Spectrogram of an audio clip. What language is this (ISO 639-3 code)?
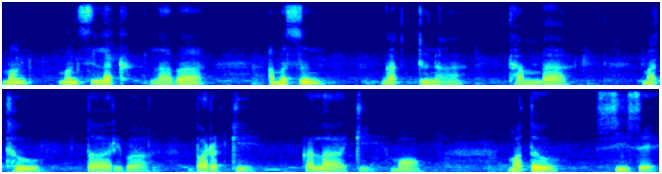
mni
